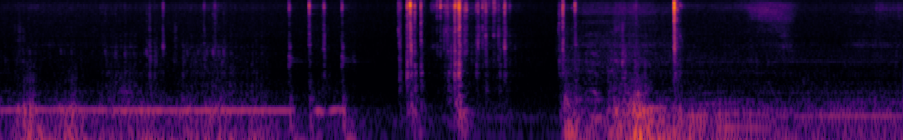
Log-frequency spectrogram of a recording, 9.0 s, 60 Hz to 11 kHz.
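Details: Audi A4 B5 petrol engine: several seconds of cranking hum, a pause with clicks, then more cranking before it finally catches. Hard start with long cranking.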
